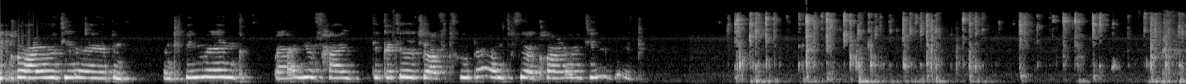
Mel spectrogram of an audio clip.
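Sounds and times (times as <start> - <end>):
speech: 0.0 - 6.5
fingers typing rapidly on a computer keyboard: 7.2 - 11.8.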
